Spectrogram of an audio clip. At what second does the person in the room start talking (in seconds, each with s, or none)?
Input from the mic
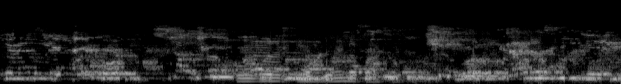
2.4 s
